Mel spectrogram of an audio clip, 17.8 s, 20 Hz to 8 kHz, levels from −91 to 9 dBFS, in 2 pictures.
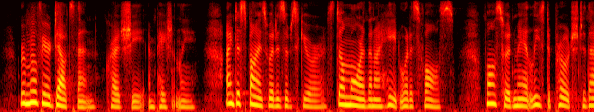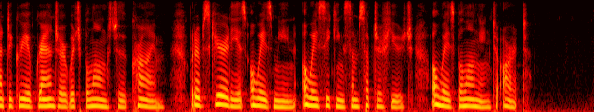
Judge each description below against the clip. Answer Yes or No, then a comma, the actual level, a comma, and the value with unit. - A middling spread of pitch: Yes, average, 3.2 semitones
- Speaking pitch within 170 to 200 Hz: Yes, medium, 185 Hz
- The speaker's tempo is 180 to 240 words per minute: No, average, 160 wpm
